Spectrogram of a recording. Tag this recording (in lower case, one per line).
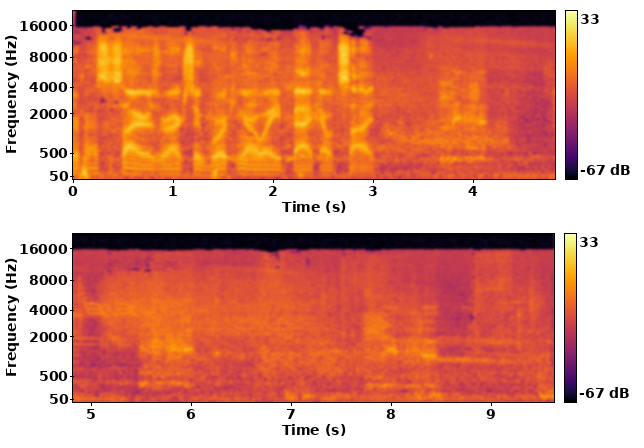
speech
